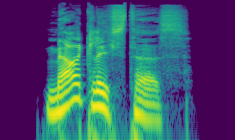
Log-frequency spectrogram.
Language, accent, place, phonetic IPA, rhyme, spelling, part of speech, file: German, Germany, Berlin, [ˈmɛʁklɪçstəs], -ɛʁklɪçstəs, merklichstes, adjective, De-merklichstes.ogg
- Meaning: strong/mixed nominative/accusative neuter singular superlative degree of merklich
